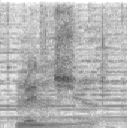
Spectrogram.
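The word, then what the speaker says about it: 練習: Renshu.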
